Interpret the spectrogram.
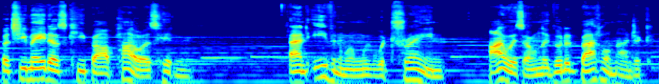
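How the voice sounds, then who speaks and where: A man's voice: mid-range voice, lively intonation, moderate pace, faint music behind, natural voice. A man playing a protective exiled prince standing in as king, firm, formal and weary, in a fantasy audio drama. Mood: guarded, weary. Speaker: voice actor.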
